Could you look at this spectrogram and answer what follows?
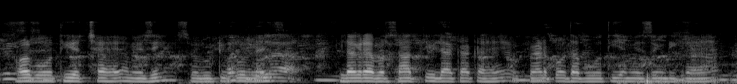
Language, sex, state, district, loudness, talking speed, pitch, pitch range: Hindi, male, Chhattisgarh, Sarguja, -29 LUFS, 210 wpm, 145 Hz, 140-150 Hz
